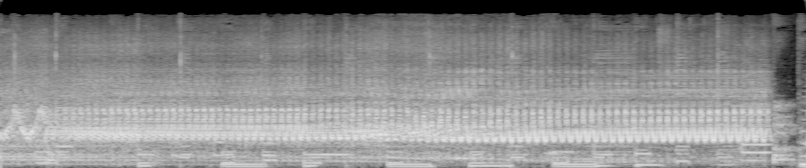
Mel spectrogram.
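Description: Fire truck siren: a couple of quick rising-and-falling sweeps, then a rapid pulsing warble of about ten pulses a second that cuts off suddenly just before the end.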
